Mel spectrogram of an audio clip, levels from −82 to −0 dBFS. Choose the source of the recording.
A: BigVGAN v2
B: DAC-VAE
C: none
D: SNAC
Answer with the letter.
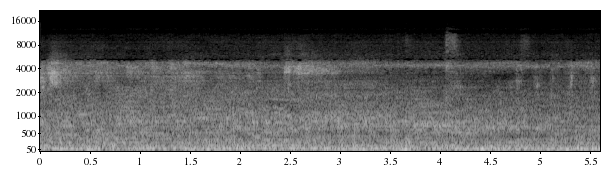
D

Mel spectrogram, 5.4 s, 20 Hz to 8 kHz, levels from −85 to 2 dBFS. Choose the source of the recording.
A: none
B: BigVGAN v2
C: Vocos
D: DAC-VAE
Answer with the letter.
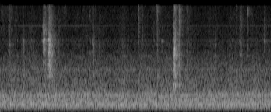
C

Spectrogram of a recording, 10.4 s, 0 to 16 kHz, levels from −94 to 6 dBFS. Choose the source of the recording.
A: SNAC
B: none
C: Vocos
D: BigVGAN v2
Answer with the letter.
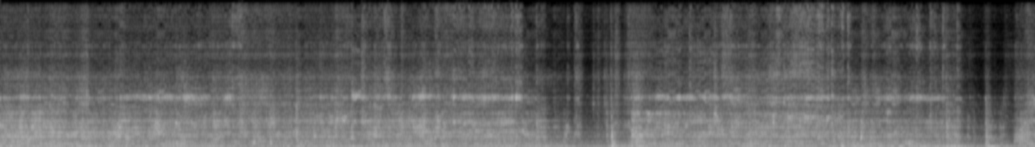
A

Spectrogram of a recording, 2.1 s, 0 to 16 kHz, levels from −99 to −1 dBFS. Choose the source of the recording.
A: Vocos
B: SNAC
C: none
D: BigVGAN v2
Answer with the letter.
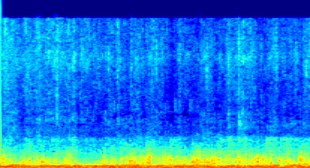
C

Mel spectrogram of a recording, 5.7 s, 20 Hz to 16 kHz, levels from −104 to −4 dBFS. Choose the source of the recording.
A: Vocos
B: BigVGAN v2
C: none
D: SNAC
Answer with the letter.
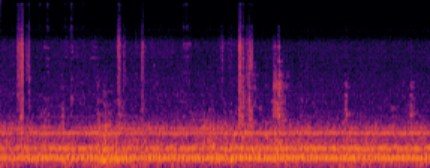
A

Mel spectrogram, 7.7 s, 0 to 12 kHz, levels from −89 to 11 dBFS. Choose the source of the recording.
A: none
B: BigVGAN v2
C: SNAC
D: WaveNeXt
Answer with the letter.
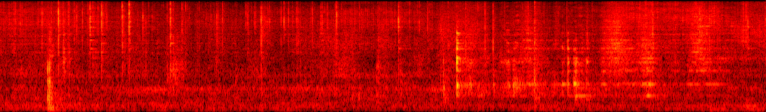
A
